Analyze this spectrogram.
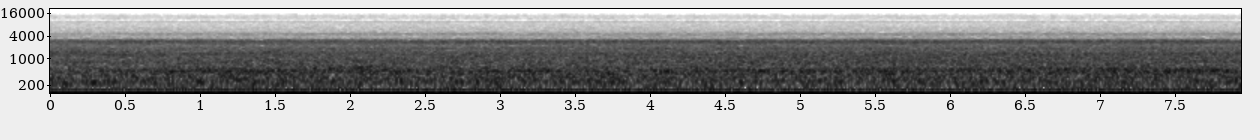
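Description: Steady drone of a transport aircraft's engines heard inside the cargo cabin: a constant low hum under an even rushing noise.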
